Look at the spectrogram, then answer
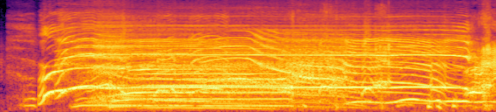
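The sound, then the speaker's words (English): A crowd of voices lets out a long, sustained piercing shriek together, many overlapping high-pitched screams held loudly for about five seconds, an audience imitating the shriek of a demon. “The demon, partially visible in the doorway, lets out an incredibly long, piercing shriek, a noise seemingly surging directly from the bowels of hell.”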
